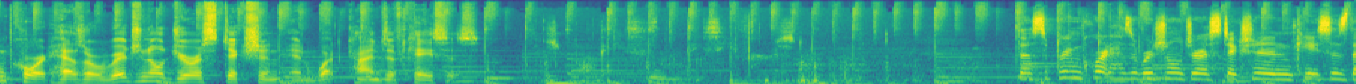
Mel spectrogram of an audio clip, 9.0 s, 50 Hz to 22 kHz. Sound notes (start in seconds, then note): 4.5 team whispers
